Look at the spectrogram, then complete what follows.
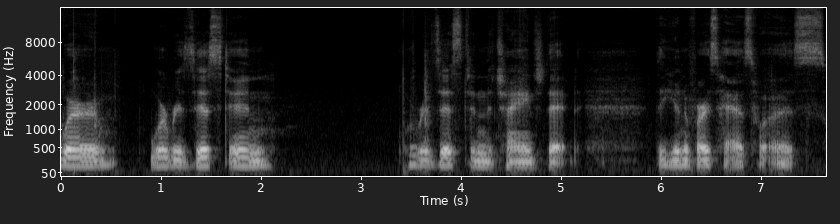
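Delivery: hoarse, rough-edged, raspy, creaky voice. Explaining a tarot card reading aloud, the voice turns raspy: raspy voice. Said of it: "My voice just got really raspy".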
